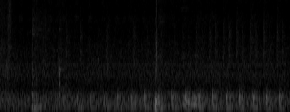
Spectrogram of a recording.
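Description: Rapid sketchy pen strokes scratch across paper in a steady run of short, close scrapes, fairly faint with a few sharper ticks.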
